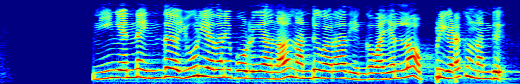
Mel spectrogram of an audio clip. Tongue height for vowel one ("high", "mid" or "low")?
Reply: high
